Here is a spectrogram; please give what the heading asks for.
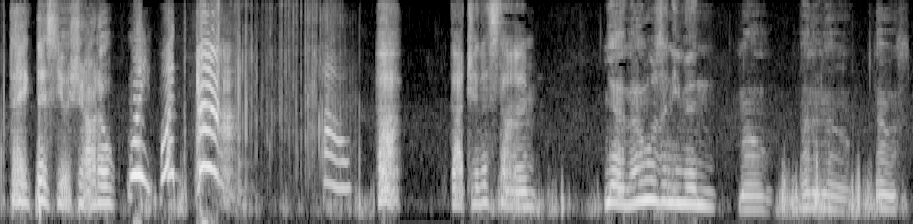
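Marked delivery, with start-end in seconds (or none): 1.2-3.5 startled high yelp. Acted. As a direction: yelp as the snowball hits. Hit by snowball.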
